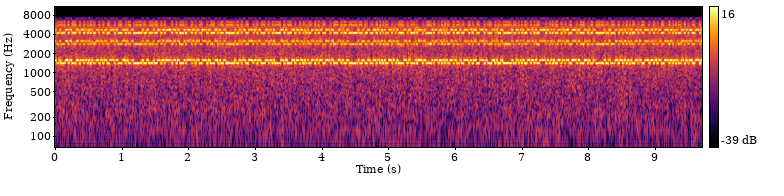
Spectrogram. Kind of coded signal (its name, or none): two-tone teleprinter signal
